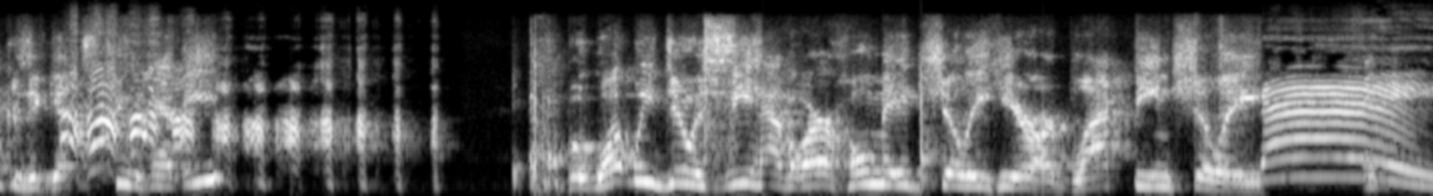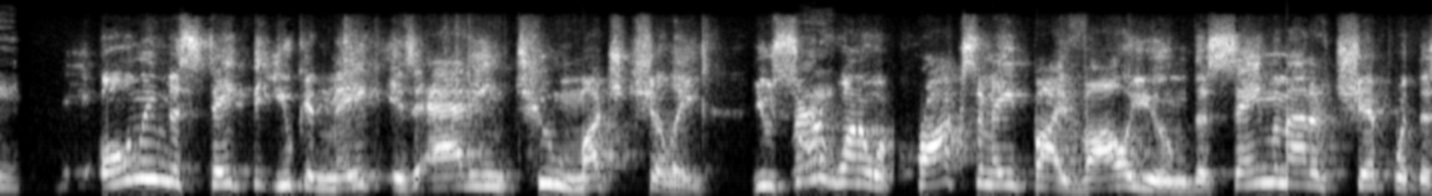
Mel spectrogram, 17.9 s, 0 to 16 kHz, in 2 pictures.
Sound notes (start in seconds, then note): 0.0 laughing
